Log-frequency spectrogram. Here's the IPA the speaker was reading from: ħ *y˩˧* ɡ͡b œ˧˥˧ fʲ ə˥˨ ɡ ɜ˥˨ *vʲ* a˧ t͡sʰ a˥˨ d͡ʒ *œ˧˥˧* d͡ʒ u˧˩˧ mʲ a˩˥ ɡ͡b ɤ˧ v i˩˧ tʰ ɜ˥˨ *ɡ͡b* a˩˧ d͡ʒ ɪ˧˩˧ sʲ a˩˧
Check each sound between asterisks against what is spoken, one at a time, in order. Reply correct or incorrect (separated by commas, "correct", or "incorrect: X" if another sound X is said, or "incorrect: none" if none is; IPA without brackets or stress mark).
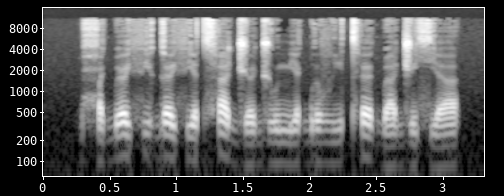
incorrect: ɪ˩˧, incorrect: fʲ, incorrect: œ˩˧, correct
